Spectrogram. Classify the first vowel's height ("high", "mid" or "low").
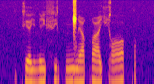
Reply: low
